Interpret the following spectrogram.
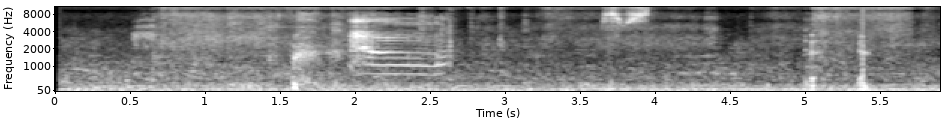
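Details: A shy stray cat on a bench outdoors gives one short rising-and-falling meow near the middle, amid heavy low traffic rumble and a few other faint sounds.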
